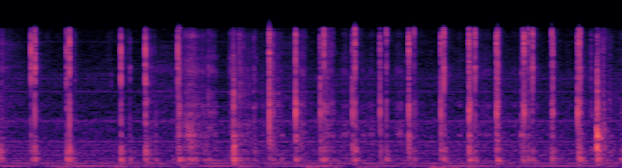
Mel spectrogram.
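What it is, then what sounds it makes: Plastic toy truck, tapped. Long nails tap and scratch the body and wheels of a small red toy monster truck with plastic and chrome parts, including a chrome exhaust and plastic tires, resting on a table. About twenty sharp, bright clicking taps are heard, spaced apart, with soft scratchy rustles between them. Each tap dies away almost at once, leaving a quiet, dry clatter.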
